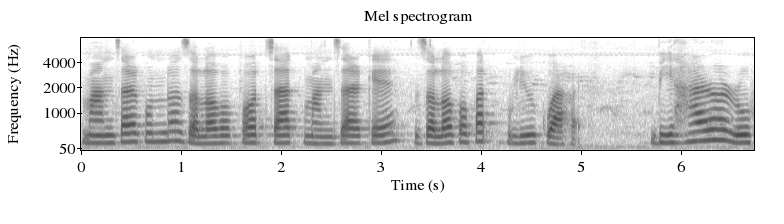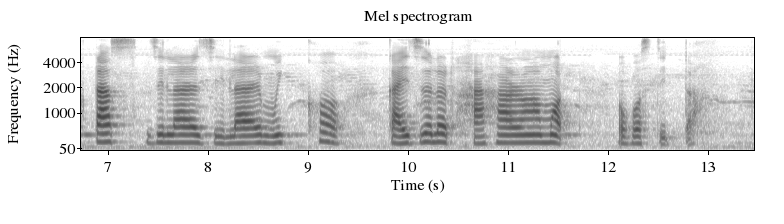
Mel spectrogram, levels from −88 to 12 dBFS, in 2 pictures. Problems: constant background noise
